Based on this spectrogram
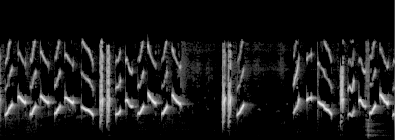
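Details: Kolibri daun song used for training songbirds: rapid high thin chirps and slurred whistles in dense bursts, with short sharp clicks between phrases and brief pauses.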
